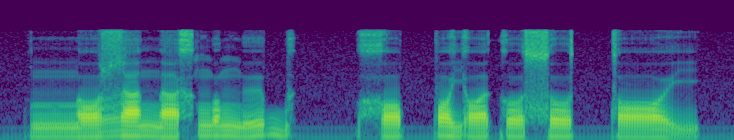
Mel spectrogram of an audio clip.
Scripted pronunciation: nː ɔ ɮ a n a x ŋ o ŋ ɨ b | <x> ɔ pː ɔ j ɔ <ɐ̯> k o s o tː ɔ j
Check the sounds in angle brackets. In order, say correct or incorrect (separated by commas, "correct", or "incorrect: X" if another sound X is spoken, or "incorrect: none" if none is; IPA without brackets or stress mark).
correct, correct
